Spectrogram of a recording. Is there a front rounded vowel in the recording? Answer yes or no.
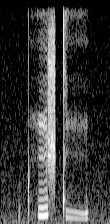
no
